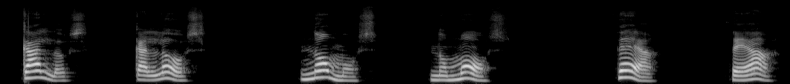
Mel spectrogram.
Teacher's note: Notice how the accented syllables are emphasized? It's pronounced a little bit louder and longer than the surrounding syllables.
